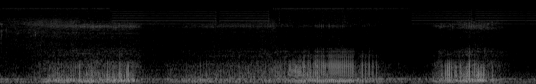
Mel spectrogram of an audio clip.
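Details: Three low rattling snores about two seconds apart in a quiet room, steady sleep breathing of roughly 30 breaths a minute; snoring.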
